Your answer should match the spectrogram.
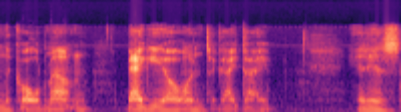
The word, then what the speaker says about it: Tagaytay: I'm not sure where Tagaytay is. And I believe that's the correct pronunciation. AY is pronounced I in Tagalog.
